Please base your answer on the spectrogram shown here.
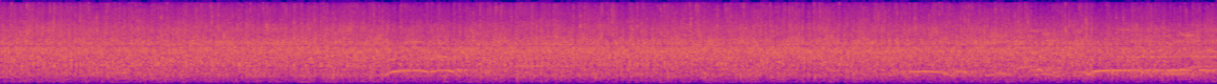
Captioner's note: applause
